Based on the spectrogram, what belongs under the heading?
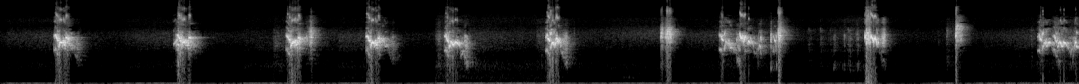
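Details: Parakeet giving loud, rasping single chirps about once a second, with a quicker cluster of double chirps near the end.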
